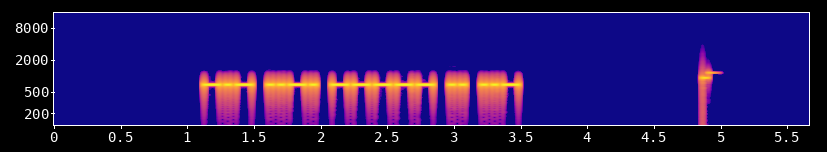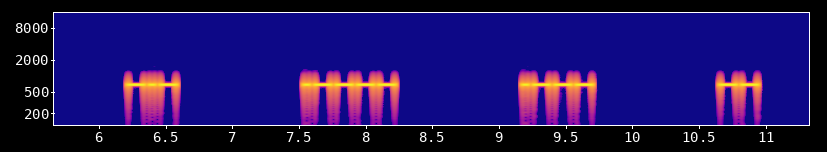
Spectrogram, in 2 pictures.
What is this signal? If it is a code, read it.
Morse code, heard as a keyed tone, about 30 wpm, spaced as for 14 wpm, 700 Hz. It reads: KF0IU K1JM
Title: USA Call Signs - 8x Character Spacing - 30wpm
